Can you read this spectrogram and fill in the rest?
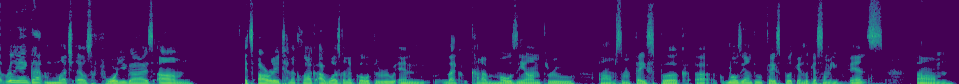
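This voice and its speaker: An American man in his thirties hosts a podcast alone, his voice low and relaxed. He rambles casually, circling back on his words with "like" and "you know" and slipping into "ain't." The sound is dry and close. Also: moderate pace, dry recording. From United States. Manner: rambling, with many restarts and "like" fillers; informal, drops into "ain't" slang. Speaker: podcast host. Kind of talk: casual solo podcast monologue. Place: home, living in Korea.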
